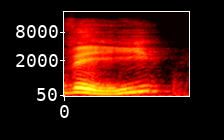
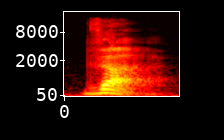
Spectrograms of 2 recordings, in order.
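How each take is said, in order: First: The word is said with a full, strong vowel. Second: The word is said with a reduced, weak vowel. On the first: The speaker calls it wrong. "Not the" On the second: The speaker calls it right. "unstressed, weak pronunciation of the word the"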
